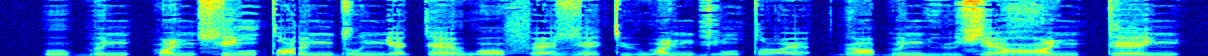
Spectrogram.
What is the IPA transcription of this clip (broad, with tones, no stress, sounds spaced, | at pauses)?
o˨ b œ˨ ɲ pː ɑ˨ ɲ ɬ e˦ ɲ tˤ ɛ˨ ɾ ɵ˦ ɲ d o˨˦ ɲ æ˨ k æ˦˨ w ɔ˦ f æ˨ ɮ ɛ˨ t ʉ˨ w ɑ˦ ɲ ɡ e˨ ɲ tˤ æ˨ | ɡ ɑ˨ b œ˦ ɲ ɦ ʉ˨ ɕ æ˨ ʕ ɑ˨ ɲ tː ɛ˦˨ ɲ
